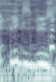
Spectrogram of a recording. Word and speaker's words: Flixbus: Alors, est-ce qu'on est sûr de la prononciation du bus ? Comment t'appelles ça, toi ? T'appelles ça comment ? – Un Flexibis. – Un Flexibis. – Je crois que c'est un Flixbus.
